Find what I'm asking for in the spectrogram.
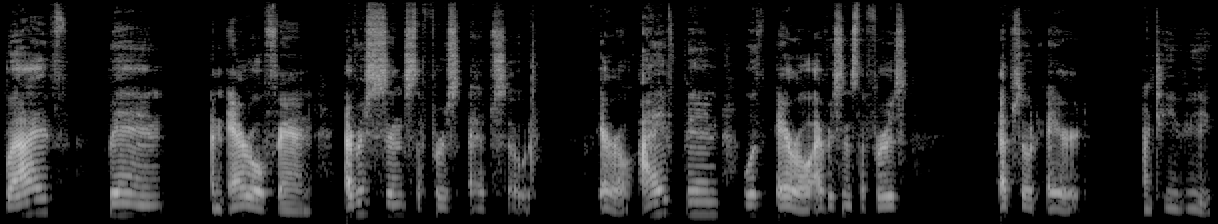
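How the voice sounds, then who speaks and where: Bright-voiced young man rambling. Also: mid-range voice, takes it slowly. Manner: rambling, full of fillers and restarts. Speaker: vlogger. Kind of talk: casual fan vlog.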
